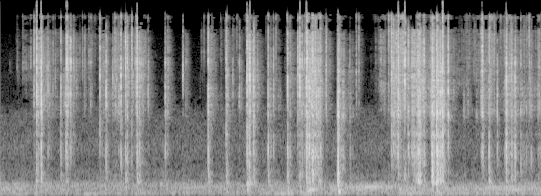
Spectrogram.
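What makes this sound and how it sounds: A solid teal-and-white striped bar of soap, held in the hand, is scratched and cut with a craft knife. Clusters of short, bright, crisp scraping crackles come in quick bursts, with brief quiet gaps between strokes and almost no low end.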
